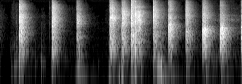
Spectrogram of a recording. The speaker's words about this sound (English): These are perfect claps. I clap perfect every time. That was really loud on your mic.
